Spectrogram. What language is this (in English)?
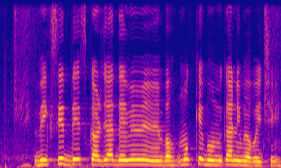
Magahi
